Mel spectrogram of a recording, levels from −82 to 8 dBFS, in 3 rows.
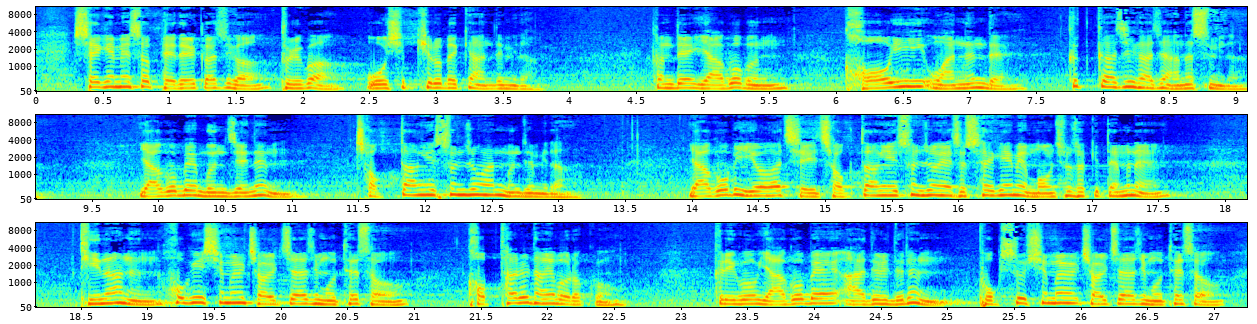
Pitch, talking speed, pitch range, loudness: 150 Hz, 275 characters per minute, 130-180 Hz, -14 LUFS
